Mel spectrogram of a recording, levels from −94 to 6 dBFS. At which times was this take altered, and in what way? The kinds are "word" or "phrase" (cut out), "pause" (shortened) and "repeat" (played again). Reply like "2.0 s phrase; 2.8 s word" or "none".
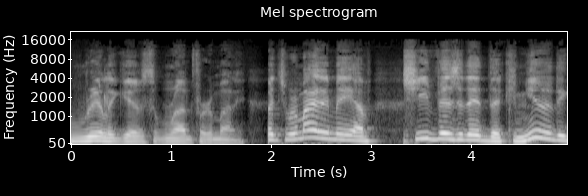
2.0 s word; 3.3 s word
